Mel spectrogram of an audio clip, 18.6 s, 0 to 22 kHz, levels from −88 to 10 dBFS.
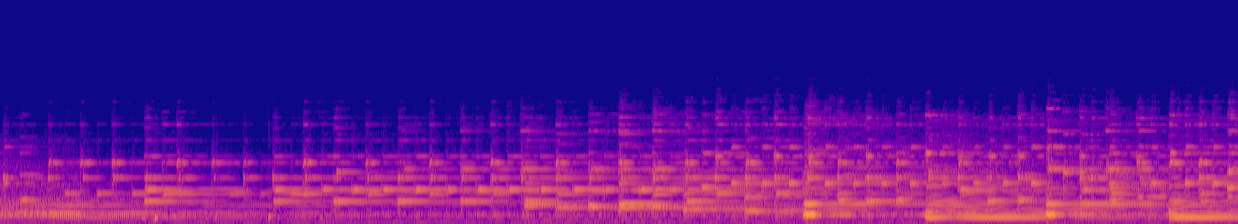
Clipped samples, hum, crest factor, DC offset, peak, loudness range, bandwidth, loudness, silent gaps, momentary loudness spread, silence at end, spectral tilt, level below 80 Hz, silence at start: under 0.1%; none; 20 dB; under 0.1%; -8 dBFS; 8 LU; 3.7 kHz; -28 LUFS; none; 11 LU; 0 s; -12 dB/octave; -52 dBFS; 0 s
